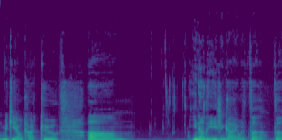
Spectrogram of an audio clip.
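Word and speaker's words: Michio Kaku: I think I just said his name wrong. Mikio Kaku.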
